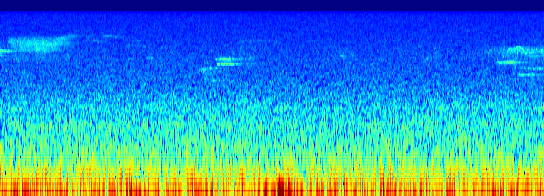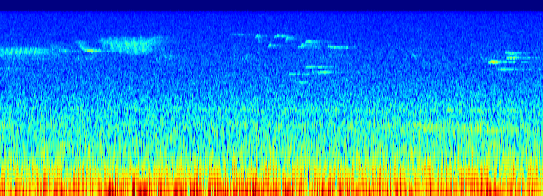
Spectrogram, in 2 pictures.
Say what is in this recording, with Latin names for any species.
Setophaga caerulescens, Hylocichla mustelina, Setophaga pinus, Contopus virens, Certhia americana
